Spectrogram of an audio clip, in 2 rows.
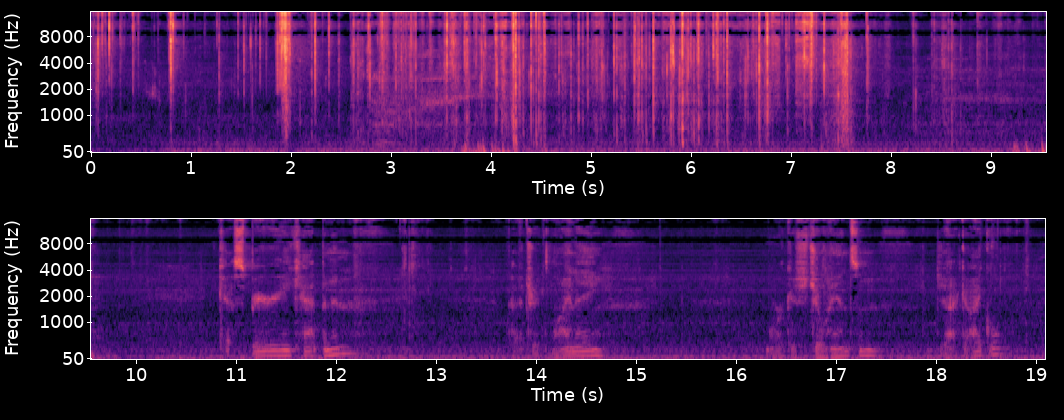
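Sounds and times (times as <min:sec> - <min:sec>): card pack wrapper tearing and crinkling: 0:00.0 - 0:08.7.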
